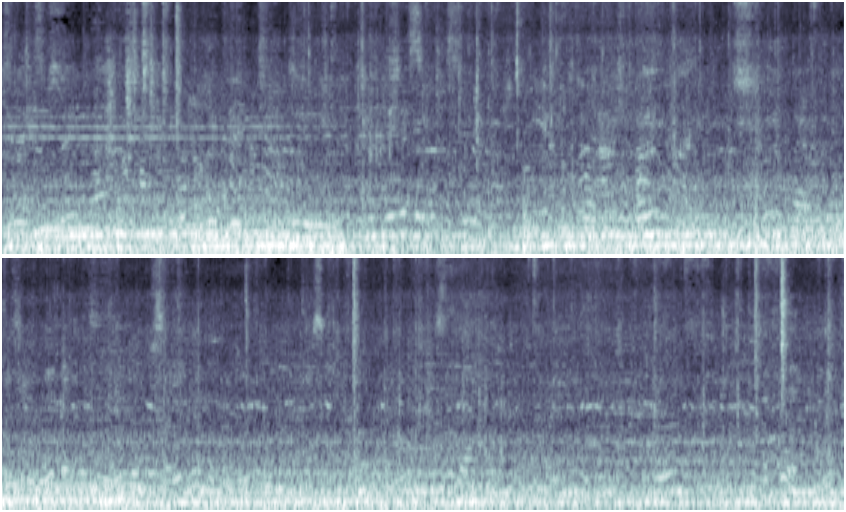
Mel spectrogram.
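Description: City bus engine running and road noise heard from inside the passenger cabin, the engine note shifting a couple of times as the bus changes speed, with passengers talking in the background.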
